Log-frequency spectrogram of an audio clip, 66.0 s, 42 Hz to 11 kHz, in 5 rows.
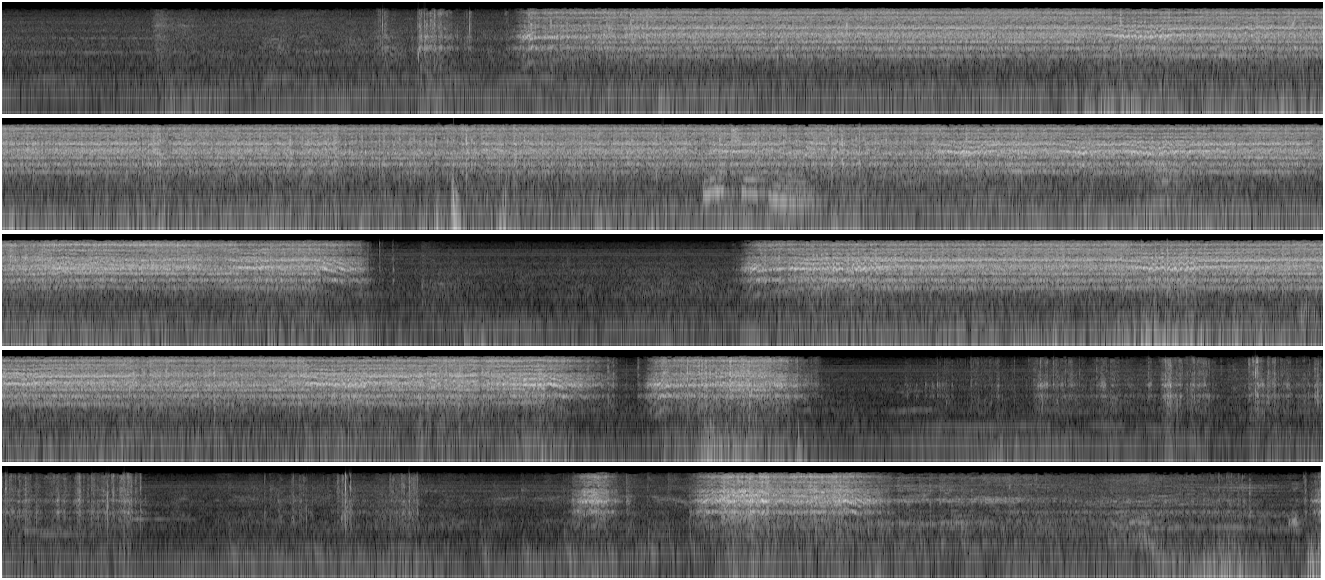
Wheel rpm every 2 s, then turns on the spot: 0, 0, 50, 190, 200, 200, 200, 200, 200, 200, 200, 200, 200, 200, 170, 20, 10, 170, 200, 200, 200, 200, 130, 110, 10, 20, 20, 0, 0, 30, 140, 10, 10.
30-32 50-54 62-66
